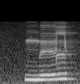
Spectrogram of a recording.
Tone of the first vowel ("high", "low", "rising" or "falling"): rising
